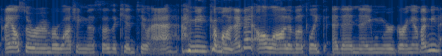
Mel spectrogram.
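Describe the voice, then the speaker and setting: A young woman hosts an online video with unscripted, casual commentary, her voice sharp and on the high side. She stumbles a bit, repeating and rephrasing herself, and breaks into exclamations.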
